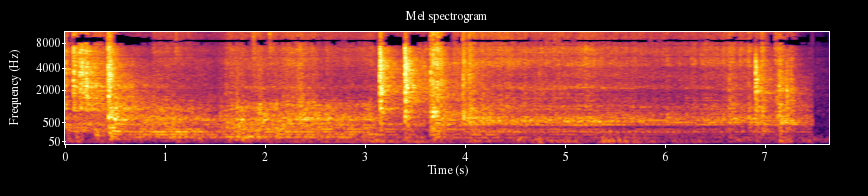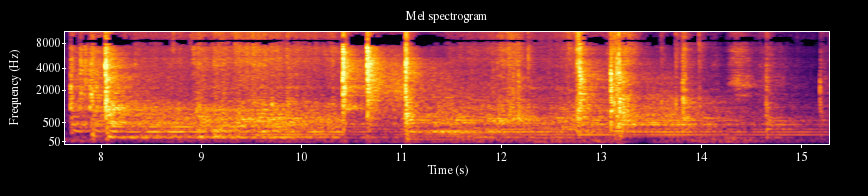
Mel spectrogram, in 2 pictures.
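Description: Skateboard wheels rolling over a rough concrete tunnel floor, a steady rumble, with sharp clacks of the board every few seconds. The sound drops out for a moment about halfway through, then the rolling picks up again.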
